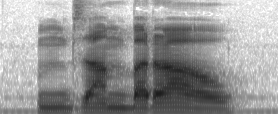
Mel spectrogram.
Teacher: thus a common fruit tree is called zambarao in which word the last two vowels apparently unite into a sound like that in the english word how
